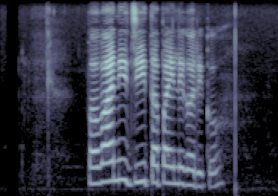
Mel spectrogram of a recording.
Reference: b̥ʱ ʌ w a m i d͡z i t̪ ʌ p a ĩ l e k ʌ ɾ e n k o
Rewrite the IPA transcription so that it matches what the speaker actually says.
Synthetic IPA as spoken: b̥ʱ ʌ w a n i d͡z i t̪ ʌ p a ĩ l e ɡ ʌ ɾ e k o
